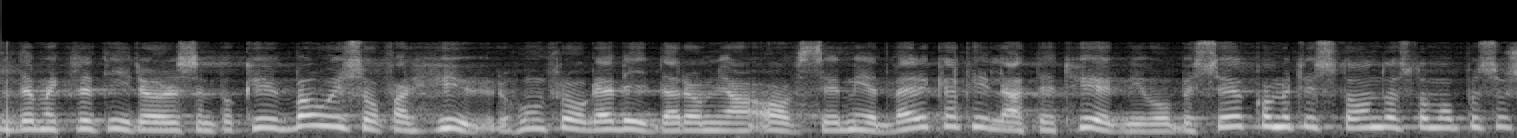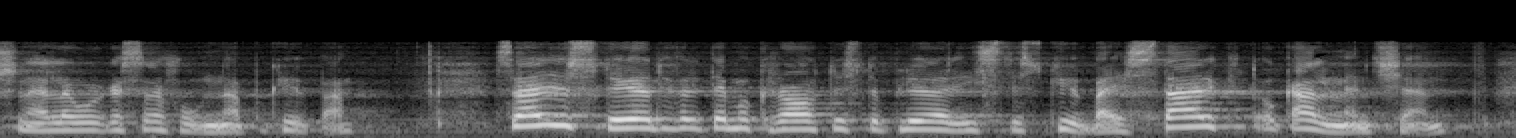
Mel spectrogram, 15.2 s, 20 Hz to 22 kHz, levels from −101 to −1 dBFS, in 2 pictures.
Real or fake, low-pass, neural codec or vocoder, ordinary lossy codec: real; 7.2 kHz; none; none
